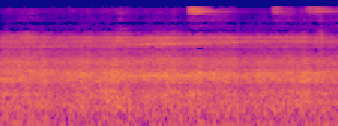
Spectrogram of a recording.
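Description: Metro train running through the station: a loud, steady rumble with no clear clatter or squeal standing out.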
